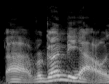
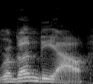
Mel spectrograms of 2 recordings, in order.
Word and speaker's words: Rigondeaux: And in Lomachenko's last fight against, now it's funny, it was Rigondeaux is how it's being pronounced now on TV. Jim Lampley, I'm going to rely on Lampley to say Rigondeaux.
